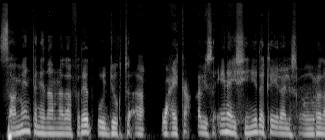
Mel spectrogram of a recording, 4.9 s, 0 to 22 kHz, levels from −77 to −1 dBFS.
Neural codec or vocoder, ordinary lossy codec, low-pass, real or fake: codec, 44.1 kHz, 2.6 kbps, SNAC; none; none; fake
